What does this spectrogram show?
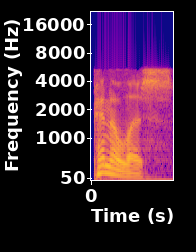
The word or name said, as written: penniless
